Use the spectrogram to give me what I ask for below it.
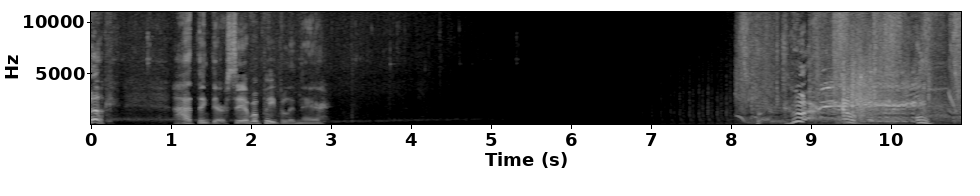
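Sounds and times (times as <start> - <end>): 
speech: 0.0 - 0.4, 1.0 - 3.0, 8.8 - 10.6
bursts of gunfire: 6.6 - 10.0
horse shrieking and whinnying: 8.1 - 10.8.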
